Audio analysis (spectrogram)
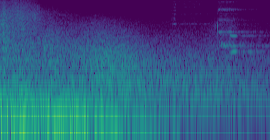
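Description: Cleveland cruiser in World of Warships firing high-explosive shells, a heavy booming salvo that rolls and fades over a few seconds, with a faint metallic ring near the end.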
